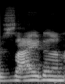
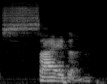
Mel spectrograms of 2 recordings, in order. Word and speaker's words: Sidon: sidon which is also it's also spelled with a z too not just an S it's it's either zidon or sidon depending on how it's pronoun like in uh the Greek it was with the S and it's now with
